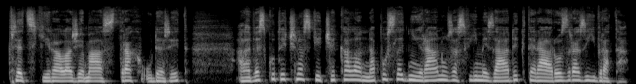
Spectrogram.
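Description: Female narrator, steady audiobook read. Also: lowish voice. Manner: steady storytelling.

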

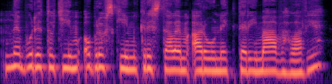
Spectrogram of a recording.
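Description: Woman reader as a calm young heroine. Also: mid-range voice, natural voice.

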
